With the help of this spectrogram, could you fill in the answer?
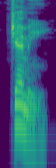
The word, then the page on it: jemmy: Australian English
